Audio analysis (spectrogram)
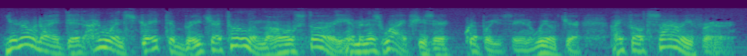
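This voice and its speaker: A man's voice: medium pitch, huge pitch swings, a little fast, few pauses, breathy edge, heavily acted. An American man acting a cagey small-time hired gun in an old radio crime drama, streetwise and earnestly insisting he is clean. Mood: earnest, self-justifying. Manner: streetwise, plain slangy talk, earnest self-justifying. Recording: dull, noisy old radio recording with hum.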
